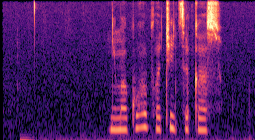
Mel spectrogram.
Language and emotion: Russian, neutral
